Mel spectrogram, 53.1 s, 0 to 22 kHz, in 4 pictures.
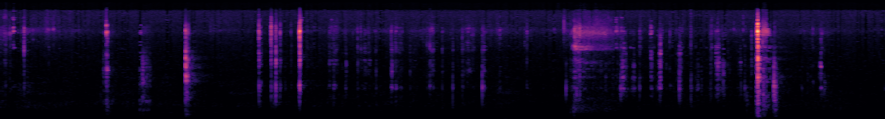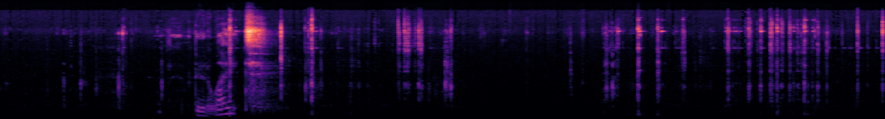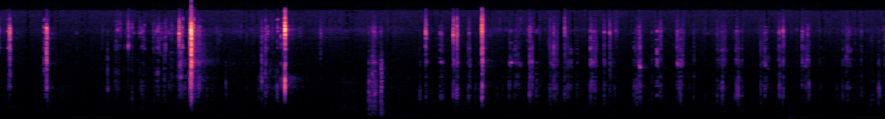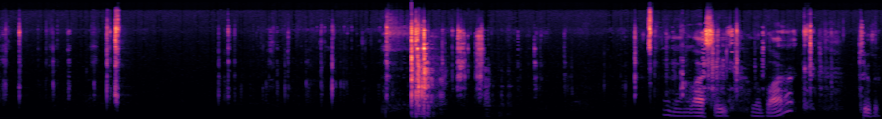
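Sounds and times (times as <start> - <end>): screwdriver clicks and scrapes: 3.9 - 12.4, 16.6 - 20.2, 21.8 - 27.4, 28.1 - 31.0, 32.8 - 41.7, 43.0 - 51.2
rustling clatter: 3.9 - 12.6, 13.2 - 41.7, 42.9 - 52.5.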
